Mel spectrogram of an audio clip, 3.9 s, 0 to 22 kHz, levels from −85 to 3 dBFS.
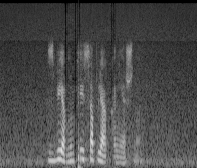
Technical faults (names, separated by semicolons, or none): repeated packet loss (robotic sound); short concealed packet loss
